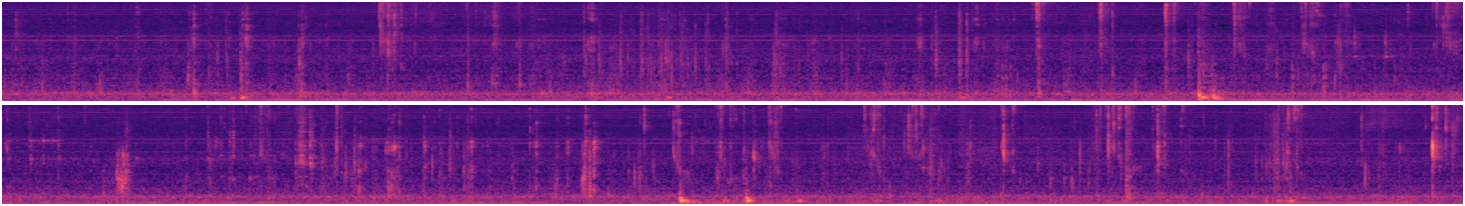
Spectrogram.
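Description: Close-miked chewing of a flaky cream-filled pastry horn: soft wet mouth sounds with scattered small crunches and clicks, a few louder ones a little before halfway and again about two-thirds through.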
